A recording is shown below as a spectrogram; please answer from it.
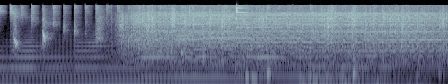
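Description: Cartoon blender sound effect over intro music: a rapid run of ratcheting clicks for about the first second, then a dense, steady whirring as the blender runs.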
